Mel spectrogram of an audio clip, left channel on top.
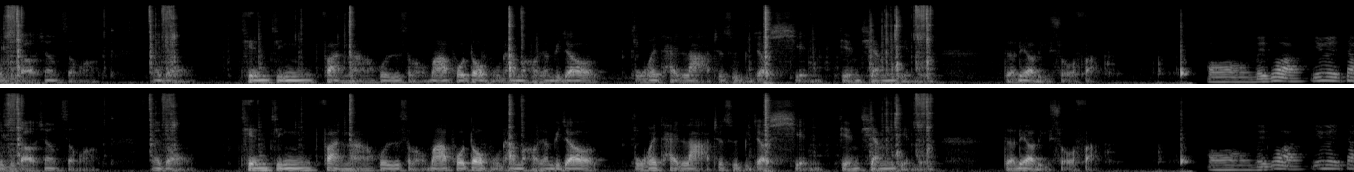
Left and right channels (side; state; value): both; normal; correlation 0.76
